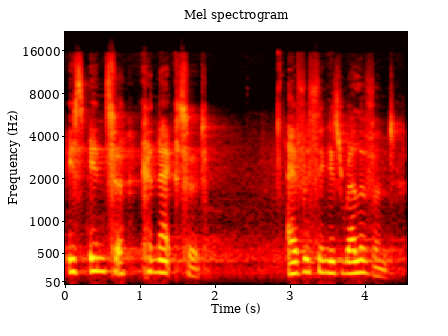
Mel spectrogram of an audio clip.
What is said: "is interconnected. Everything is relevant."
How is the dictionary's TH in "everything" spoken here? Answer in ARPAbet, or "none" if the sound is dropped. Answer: TH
